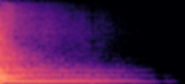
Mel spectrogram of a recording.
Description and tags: Toms and kicks recorded in stereo from a variety of kits.
acoustic, drums, stereo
